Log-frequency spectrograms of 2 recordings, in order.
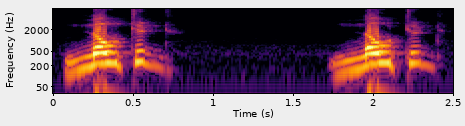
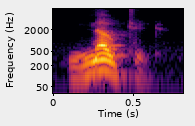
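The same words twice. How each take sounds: First: NOTED as loud, high NOH-tud; American "noted" with a strong first syllable; American pronunciation. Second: NOTED as slow NOW-tid, with "ow"; British "noted": nouted, unemphatic; British pronunciation. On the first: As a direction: punch a round "oh" in "noted", weak "ud" ending. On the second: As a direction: say "noted" with an "ow" vowel and a "tid" ending. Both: Shown as a demonstration. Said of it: "That's the difference".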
